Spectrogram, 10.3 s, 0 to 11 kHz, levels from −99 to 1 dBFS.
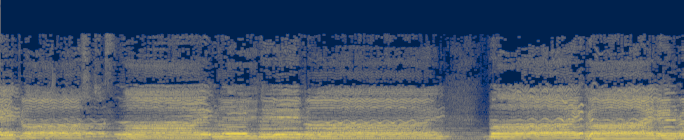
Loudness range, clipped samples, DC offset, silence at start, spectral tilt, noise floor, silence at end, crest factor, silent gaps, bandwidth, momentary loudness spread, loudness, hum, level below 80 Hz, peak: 3 LU; under 0.1%; under 0.1%; 0 s; -7 dB/octave; -40 dBFS; 0 s; 12 dB; none; 8.4 kHz; 7 LU; -17 LUFS; none; -48 dBFS; -4 dBFS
